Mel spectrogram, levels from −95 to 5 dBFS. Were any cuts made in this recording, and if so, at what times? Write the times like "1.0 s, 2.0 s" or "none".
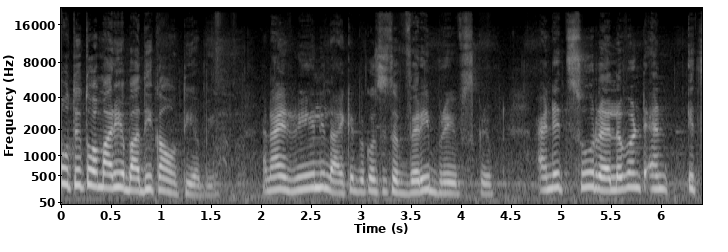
1.7 s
